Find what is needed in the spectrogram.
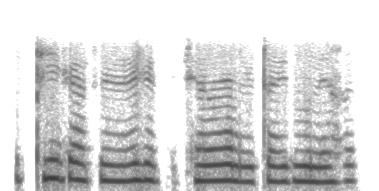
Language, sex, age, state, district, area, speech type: Bengali, female, 45-60, West Bengal, Dakshin Dinajpur, urban, conversation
